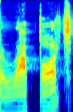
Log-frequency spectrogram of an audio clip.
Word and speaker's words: rapport: falo francês que eu não vou me arriscar numa pronúncia aqui em francês mas em inglês é rapport e o que que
